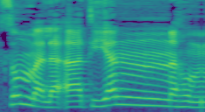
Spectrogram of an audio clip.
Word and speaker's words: ثُمَّ لَآتِيَنَّهُمْ: ثُمَّ لَآتِيَنَّهُمْ Make sure ميم مشدد نون مشدد. You have to pronounce it. – With a nasal sound. – A nasal sound. Eh? – Stretch it for two counts.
